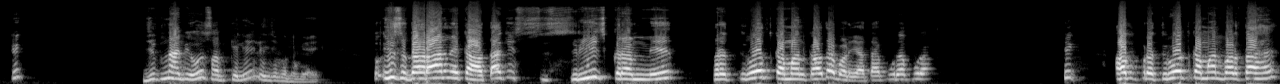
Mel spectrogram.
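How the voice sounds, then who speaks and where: A man teaching a physics lesson, who keeps asking questions and answering them himself as he explains step by step. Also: very high-pitched. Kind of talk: whiteboard lesson.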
